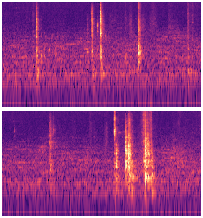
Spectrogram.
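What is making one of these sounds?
Plastic cups and jugs knock and clatter on a hard counter.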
